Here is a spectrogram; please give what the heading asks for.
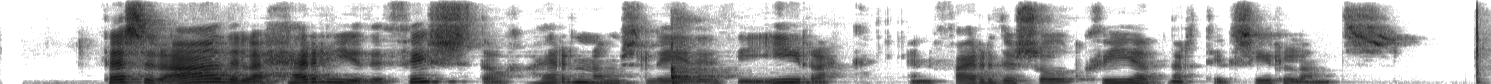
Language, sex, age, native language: Icelandic, female, 30-39, Icelandic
